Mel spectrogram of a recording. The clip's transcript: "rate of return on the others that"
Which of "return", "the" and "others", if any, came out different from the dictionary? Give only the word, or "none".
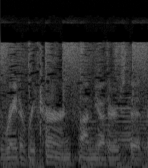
none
